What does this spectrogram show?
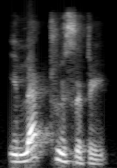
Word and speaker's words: electricity: ஆக்சுவலா இங்க எலக்ட்ரிசிட்டி இல்ல, இப்போ எலக்ட்ரிசிட்டி கிடையாது, electricity. Try to understand it. It is electricity. Electron, escape, elect, election. So உங்களுக்கு அந்த pronunciationல சில இடங்கள்ல A அப்படின்ற சத்தத்துல எலக்ட்ரான் அப்படின்ற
